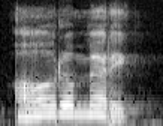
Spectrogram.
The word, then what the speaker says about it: automatic: 이때 T 발음들이 트가 아니라 그래서 automatic보다는 automatic 이라고 발음하시면 좋겠습니다.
